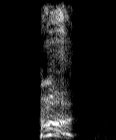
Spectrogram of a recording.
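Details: Hiccup of unknown cause: a single brief, sudden voiced catch of sound.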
